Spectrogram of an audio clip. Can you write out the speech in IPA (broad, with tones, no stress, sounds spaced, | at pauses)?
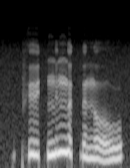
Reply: pʰ yː˧ t̚ ŋ ɪ˥ ŋ ɵ˧ t̚ ɵ˧ n o˨˥ w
